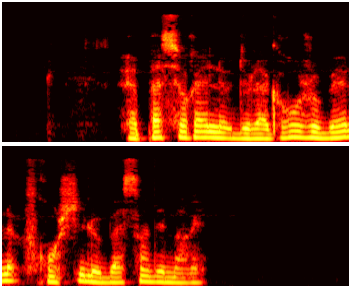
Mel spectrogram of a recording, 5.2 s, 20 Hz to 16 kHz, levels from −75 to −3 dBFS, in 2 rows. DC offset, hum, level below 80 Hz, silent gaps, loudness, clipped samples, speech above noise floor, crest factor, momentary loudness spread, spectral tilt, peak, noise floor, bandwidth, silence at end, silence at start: under 0.1%; none; -62 dBFS; none; -21 LUFS; under 0.1%; 50 dB; 18 dB; 8 LU; -6 dB/octave; -2 dBFS; -70 dBFS; 11.5 kHz; 1.1 s; 0.9 s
